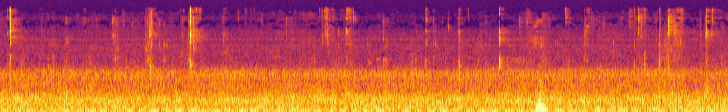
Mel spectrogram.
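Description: Faint chewing of a bite of brownie with a crisp top, with scattered small clicks and crunches from the mouth. About two-thirds of the way in, a brief voice sound falling in pitch, like an 'mm', is the loudest moment.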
